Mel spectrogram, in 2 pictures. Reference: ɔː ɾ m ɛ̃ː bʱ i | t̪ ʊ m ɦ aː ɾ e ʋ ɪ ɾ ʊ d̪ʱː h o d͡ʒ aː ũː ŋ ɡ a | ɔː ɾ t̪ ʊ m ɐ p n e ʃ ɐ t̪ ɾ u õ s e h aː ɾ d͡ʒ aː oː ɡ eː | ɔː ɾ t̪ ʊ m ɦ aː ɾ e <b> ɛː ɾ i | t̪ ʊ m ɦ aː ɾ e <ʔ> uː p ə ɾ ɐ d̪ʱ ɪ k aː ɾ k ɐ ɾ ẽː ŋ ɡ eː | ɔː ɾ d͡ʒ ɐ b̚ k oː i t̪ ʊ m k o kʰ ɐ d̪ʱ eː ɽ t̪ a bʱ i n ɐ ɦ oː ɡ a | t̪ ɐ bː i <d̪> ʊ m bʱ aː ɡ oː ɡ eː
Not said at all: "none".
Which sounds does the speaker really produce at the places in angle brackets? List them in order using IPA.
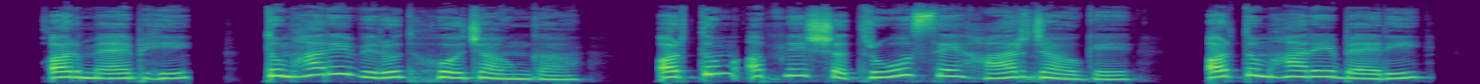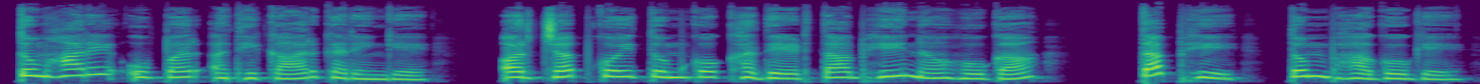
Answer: b, ʔ, t̪

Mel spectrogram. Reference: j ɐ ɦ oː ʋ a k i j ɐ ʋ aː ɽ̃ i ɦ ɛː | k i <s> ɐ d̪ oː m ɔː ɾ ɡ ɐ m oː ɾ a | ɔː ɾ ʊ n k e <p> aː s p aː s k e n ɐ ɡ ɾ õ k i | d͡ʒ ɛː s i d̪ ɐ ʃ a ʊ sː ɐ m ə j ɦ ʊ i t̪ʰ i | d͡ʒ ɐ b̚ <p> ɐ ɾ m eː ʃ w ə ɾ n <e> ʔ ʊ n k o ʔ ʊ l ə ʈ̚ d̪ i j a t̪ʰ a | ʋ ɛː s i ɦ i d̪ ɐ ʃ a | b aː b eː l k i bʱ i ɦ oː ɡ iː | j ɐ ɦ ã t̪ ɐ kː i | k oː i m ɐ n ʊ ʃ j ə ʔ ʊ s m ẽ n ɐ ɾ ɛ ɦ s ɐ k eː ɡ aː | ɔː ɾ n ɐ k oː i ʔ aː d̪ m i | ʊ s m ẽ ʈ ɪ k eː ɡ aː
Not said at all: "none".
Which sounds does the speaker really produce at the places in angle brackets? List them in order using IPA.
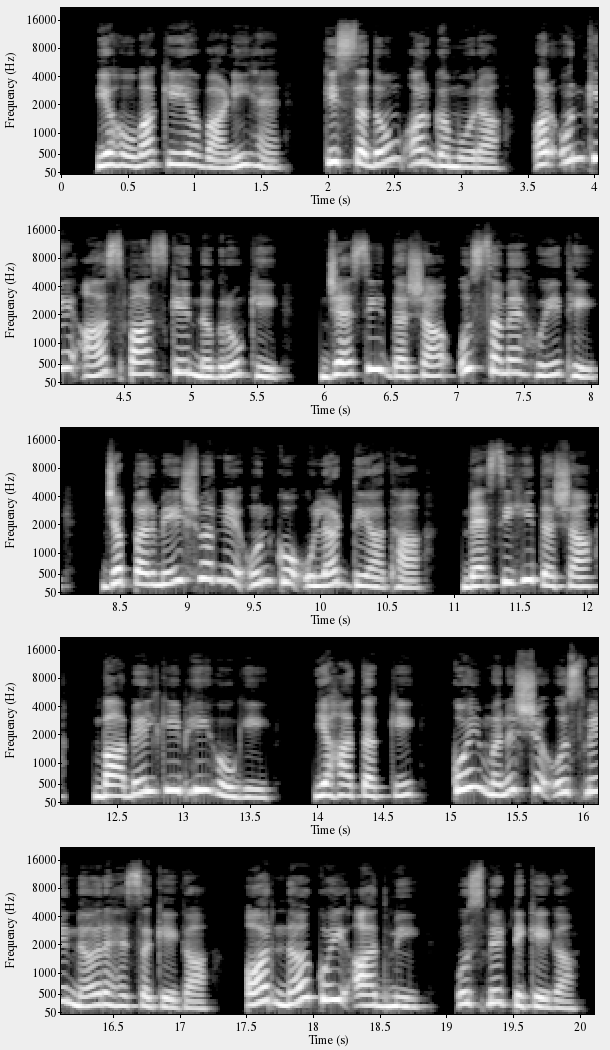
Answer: s, ʔ, p, e

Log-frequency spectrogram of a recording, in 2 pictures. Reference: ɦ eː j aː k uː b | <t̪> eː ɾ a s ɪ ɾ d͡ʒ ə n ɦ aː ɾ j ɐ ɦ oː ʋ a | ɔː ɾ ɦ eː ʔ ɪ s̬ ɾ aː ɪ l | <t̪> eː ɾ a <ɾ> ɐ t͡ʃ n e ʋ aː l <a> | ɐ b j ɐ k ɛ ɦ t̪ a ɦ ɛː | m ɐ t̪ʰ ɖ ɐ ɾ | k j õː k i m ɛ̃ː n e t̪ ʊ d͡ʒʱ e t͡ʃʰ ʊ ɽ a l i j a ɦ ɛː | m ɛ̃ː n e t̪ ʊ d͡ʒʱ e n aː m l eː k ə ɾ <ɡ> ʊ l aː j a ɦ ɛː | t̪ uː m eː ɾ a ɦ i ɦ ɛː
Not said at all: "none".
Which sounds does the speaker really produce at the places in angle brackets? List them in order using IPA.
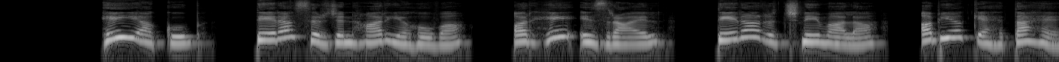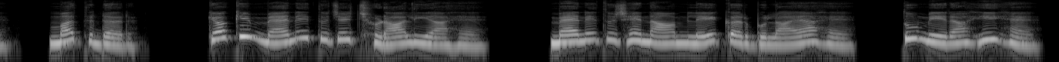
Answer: t̪, t̪, ɾ, a, b

